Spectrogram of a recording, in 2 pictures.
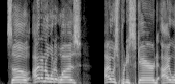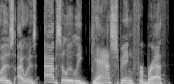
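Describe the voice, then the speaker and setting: A man with a high pitch and a bright, sharp tone speaks at a fairly slow pace in a very clean recording with a silent background. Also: very even loudness. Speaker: streamer. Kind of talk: casual chat. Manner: halting with many repetitions.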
